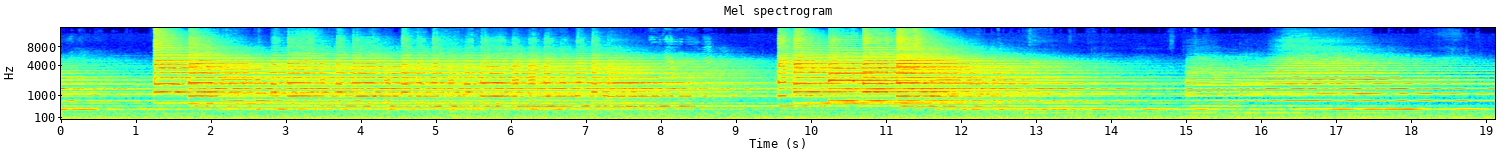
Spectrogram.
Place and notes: Jacob Lines, Karachi, Pakistan - Military salute at the tomb of Muhammad Ali Jinnah
Recording of the daily military salute at the Muhammad Ali Jinnah tomb, otherwise known as Mazar-e-Quaid. Muhammad Ali Jinnah was the founder of Pakistan.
